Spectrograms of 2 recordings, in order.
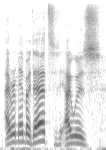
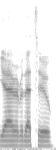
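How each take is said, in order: First: High, loud attempted impression; GSP. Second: Said in the usual way. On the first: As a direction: put on a raised fighter voice, then abandon it. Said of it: "G S P's like". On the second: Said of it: "I can't even do the voice anymore".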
